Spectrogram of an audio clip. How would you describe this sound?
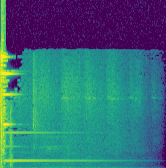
My toy piano sucks, it has no sustain and one of the keys rattles. This really pisses me off. So I went to Walmart and found me a brand new one, no slobber, no scratches, no rattling. The super store ambiance adds to the wonder.
piano, toy, xylophone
